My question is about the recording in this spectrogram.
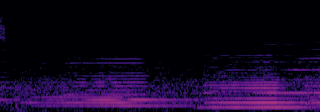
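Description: String quartet playing soft, sustained bowed chords; about two and a half seconds in the chord changes and a low cello note comes in under it.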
